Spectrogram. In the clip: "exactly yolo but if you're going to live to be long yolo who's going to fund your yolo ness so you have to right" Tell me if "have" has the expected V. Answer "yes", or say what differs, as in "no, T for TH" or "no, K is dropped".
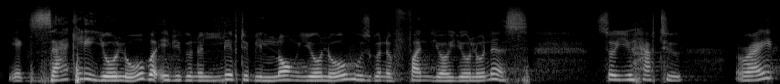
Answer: no, F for V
